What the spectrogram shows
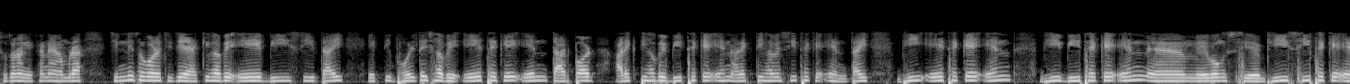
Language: Bangla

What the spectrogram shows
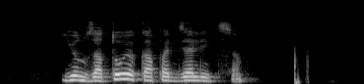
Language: Belarusian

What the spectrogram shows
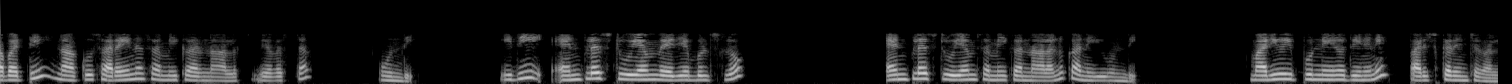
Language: Telugu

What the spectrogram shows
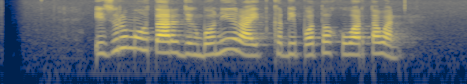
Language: Sundanese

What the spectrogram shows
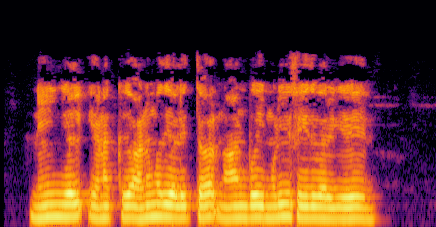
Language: Tamil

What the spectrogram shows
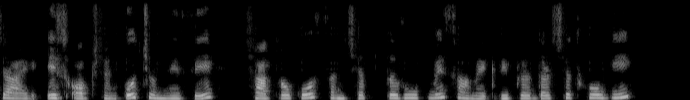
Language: Hindi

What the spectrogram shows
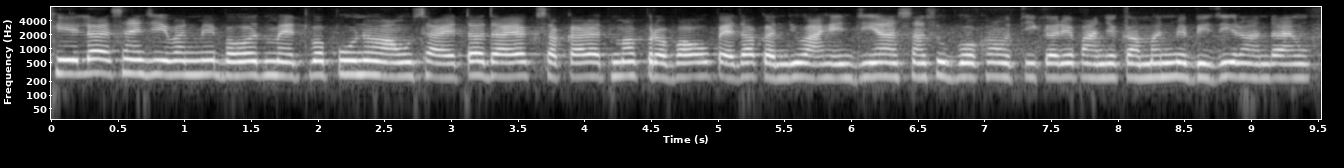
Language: Sindhi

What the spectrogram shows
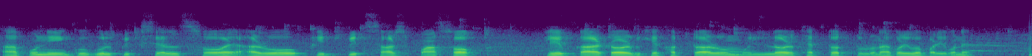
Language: Assamese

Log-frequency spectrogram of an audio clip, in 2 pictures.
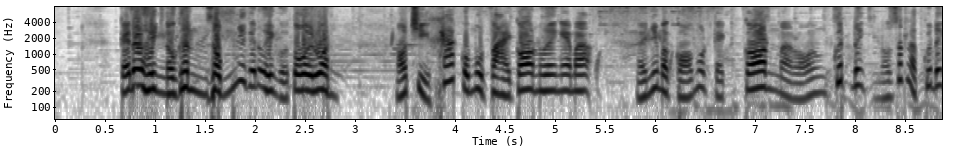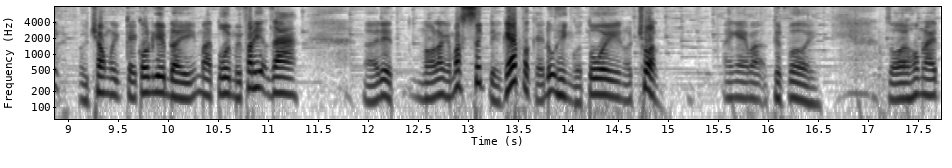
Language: Vietnamese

